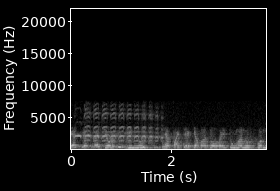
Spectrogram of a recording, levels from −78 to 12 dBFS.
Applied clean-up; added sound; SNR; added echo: none; Bird; 11 dB; reverberation time 1.5 s.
